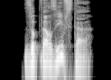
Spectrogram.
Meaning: inflection of subversiv: 1. strong/mixed nominative masculine singular superlative degree 2. strong genitive/dative feminine singular superlative degree 3. strong genitive plural superlative degree
- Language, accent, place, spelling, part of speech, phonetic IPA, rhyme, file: German, Germany, Berlin, subversivster, adjective, [ˌzupvɛʁˈziːfstɐ], -iːfstɐ, De-subversivster.ogg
